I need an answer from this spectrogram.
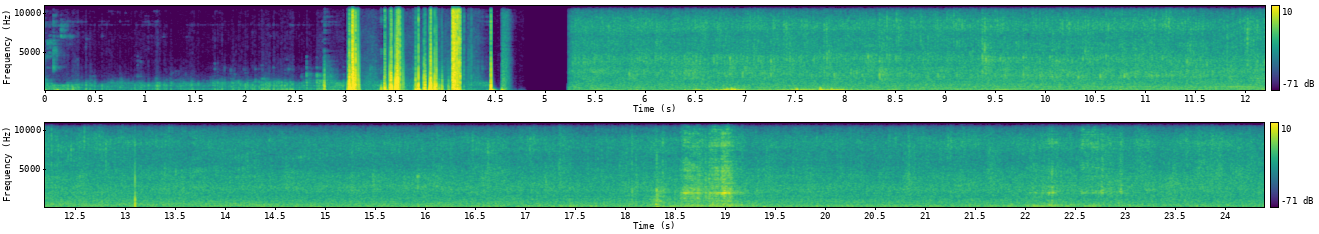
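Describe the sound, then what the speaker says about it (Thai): Heavy rain pours steadily in a dense, hissing wash, starting abruptly after a few sharp bangs and continuing loud and unbroken throughout, with no talking. "ฝนตกหนักมาก"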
